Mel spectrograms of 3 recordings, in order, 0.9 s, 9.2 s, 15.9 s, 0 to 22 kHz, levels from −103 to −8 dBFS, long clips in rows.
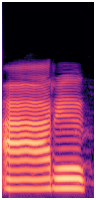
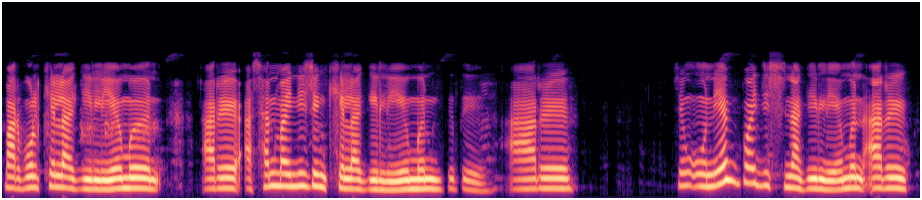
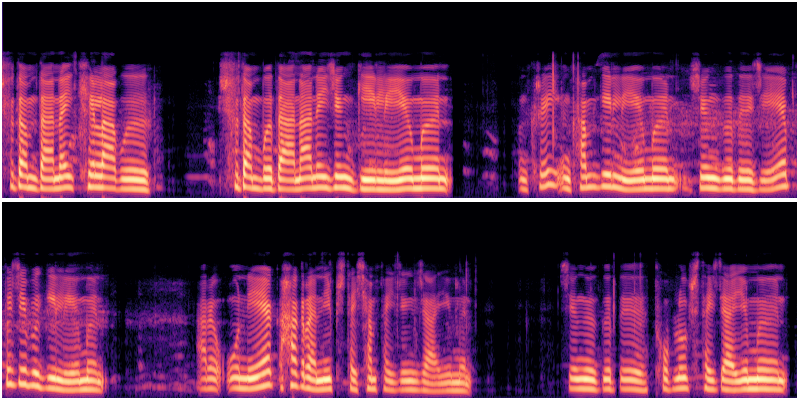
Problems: constant background noise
